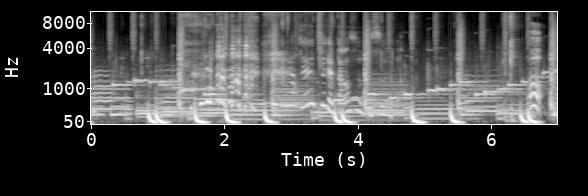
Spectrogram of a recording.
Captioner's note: laughs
